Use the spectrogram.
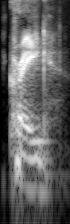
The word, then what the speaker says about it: Krieg: I I've I've forgotten how to pronounce uh your surname. Craig.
